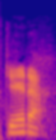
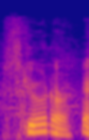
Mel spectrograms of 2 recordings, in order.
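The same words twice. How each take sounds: First: It is said Australian-style with the final R dropped. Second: It is said Irish-style with the final R pronounced.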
